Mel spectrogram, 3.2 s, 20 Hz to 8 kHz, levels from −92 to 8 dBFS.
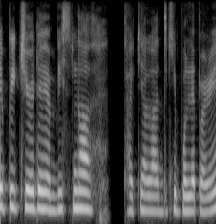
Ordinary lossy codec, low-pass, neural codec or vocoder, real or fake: none; none; codec, 16 kHz, 2 kbps, FreqCodec, larger model; fake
